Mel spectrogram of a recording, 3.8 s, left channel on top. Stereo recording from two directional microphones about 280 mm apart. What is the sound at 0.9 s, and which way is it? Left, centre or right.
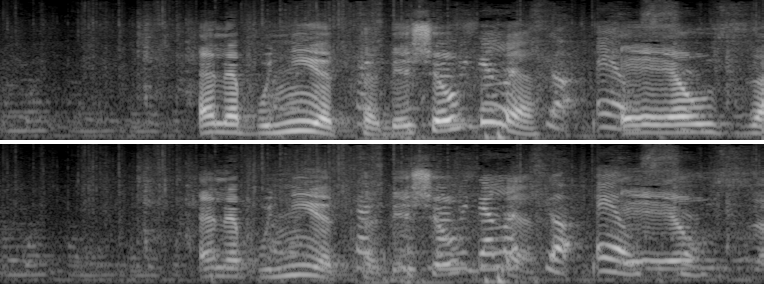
Speech, centre.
